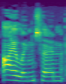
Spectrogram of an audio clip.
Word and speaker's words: Islington: by James Islington isington I do it every single time it's pronounced isington and I get it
